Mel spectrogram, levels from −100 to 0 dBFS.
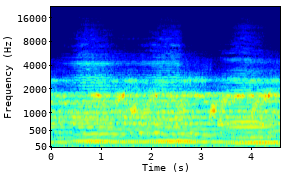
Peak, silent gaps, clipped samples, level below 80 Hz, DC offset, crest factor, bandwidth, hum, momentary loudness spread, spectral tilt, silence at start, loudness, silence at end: -12 dBFS; none; under 0.1%; -54 dBFS; under 0.1%; 20 dB; 9.4 kHz; none; 5 LU; -7.5 dB/octave; 0 s; -32 LUFS; 0 s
